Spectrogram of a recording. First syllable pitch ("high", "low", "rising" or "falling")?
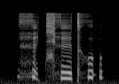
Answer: falling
